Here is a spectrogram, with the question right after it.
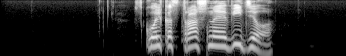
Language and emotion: Russian, angry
